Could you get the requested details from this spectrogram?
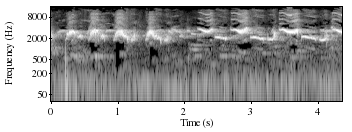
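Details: Caged Chinese hwamei singing hard for competition, close to the camera: repeated warbled whistles roughly every half second, then longer sliding whistled phrases toward the end.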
